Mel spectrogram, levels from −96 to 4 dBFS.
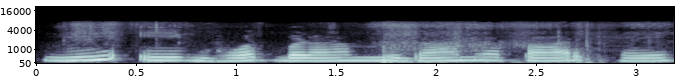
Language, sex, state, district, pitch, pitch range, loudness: Hindi, female, Rajasthan, Jaipur, 205 Hz, 195-220 Hz, -17 LUFS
